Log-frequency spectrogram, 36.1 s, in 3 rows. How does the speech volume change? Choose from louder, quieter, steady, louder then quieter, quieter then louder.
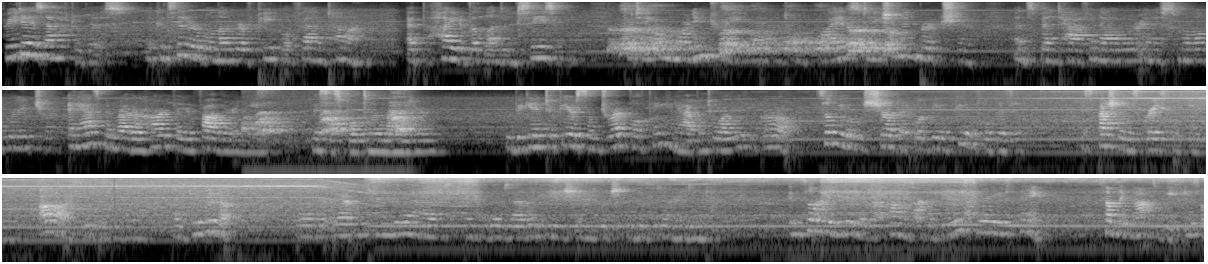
steady.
